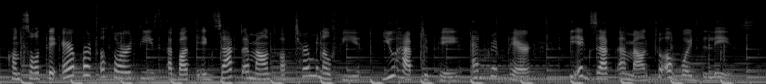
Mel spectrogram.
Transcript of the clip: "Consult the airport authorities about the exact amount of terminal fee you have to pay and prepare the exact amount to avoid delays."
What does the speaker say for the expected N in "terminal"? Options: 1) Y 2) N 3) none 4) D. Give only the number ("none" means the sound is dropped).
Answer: 2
